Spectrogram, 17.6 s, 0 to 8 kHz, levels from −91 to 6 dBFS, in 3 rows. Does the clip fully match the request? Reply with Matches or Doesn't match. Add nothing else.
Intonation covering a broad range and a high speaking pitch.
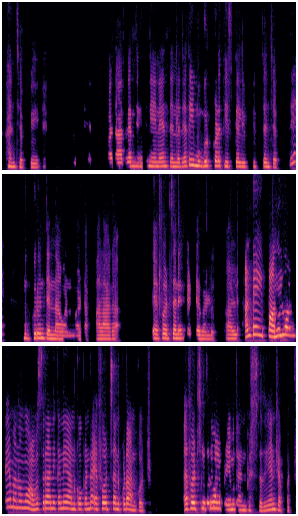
Matches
